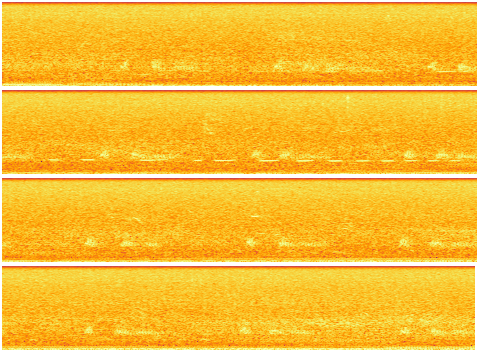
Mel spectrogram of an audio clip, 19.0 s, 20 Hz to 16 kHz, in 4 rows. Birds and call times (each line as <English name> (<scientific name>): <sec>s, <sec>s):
Ring-necked Dove (Streptopelia capicola): 4.7s
Emerald-spotted Wood-Dove (Turtur chalcospilos): 7.0s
